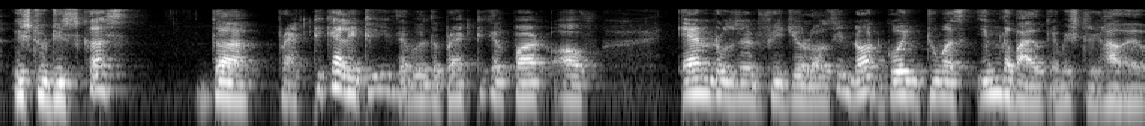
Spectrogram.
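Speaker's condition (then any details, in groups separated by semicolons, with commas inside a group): No condition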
